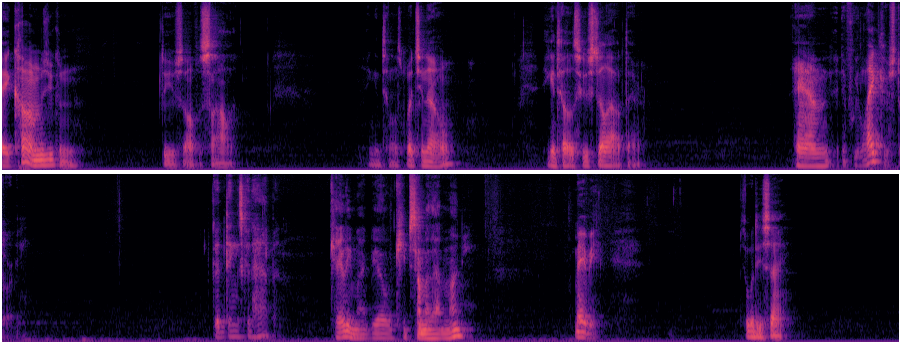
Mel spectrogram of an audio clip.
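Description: An older man speaks in a low, calm voice nearby.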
